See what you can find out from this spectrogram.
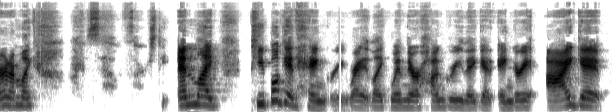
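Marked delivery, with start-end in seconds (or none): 0.4-1.7 hammed-up voiceless whisper; parched whisper. Mom to kids who want her water, mock parched whisper. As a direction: whisper it as if dying of thirst.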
